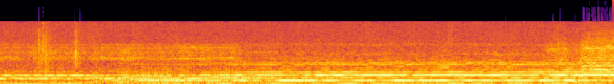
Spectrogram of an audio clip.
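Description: Orthodox church choral chant: slow, long notes held steady, with a wavering sung voice coming in more strongly near the end.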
